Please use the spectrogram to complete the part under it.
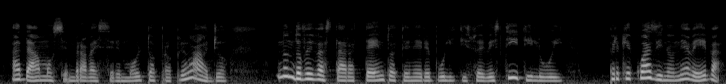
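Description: Dark-voiced woman reading a storybook. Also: medium pitch. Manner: calm, measured reading. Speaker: reader. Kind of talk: storybook narration. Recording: dull lo-fi recording.

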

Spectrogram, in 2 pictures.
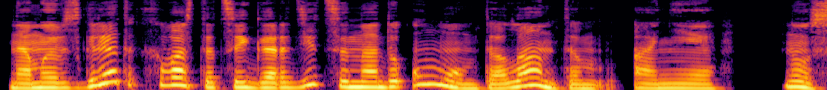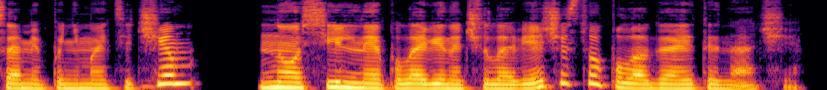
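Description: A woman's voice: low-pitched, lively intonation, a little fast, hardly any pauses, a little mellow, no echo, studio quality. A woman narrating a first-person audiobook in a wry, ironic storytelling manner.

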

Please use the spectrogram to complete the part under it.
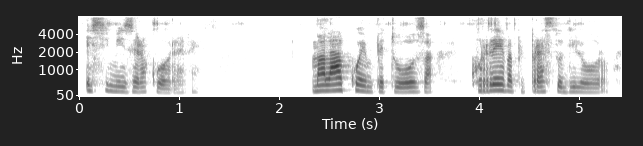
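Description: A woman reading a novel aloud in steady, dramatic audiobook narration. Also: lowish voice, normal speed. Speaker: reader.

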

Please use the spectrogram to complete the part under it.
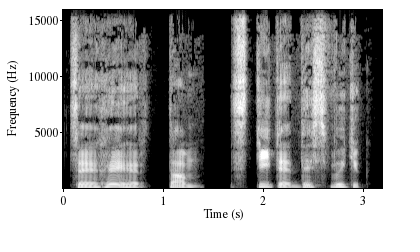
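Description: A man's voice: mid-range voice, animated, slow, no room sound, clean studio sound. A man reading an audiobook and voicing an agitated male physicist in a raised, urgent voice. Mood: alarmed.

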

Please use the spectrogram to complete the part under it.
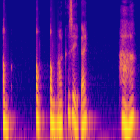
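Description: A man's voice: a little high, normal speed, dark tone, husky, no echo, clean studio sound, pitched above the performer's own voice. A man voicing a terrified old village grandmother in a ghost story, stammering and wailing her pleas. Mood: frantic wailing.

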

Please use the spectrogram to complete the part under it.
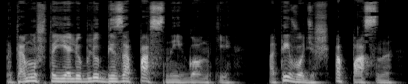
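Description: A woman's voice: extremely low pitch, animated, normal speed, a bit bright, dry recording, clean studio sound, exaggerated voice. A reader voicing a stubborn teasing young woman. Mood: needling. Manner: needling, reproachful. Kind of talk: audiobook character voice.

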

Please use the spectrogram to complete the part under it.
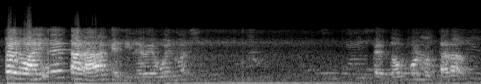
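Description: The pastor's voice is high and fairly quick as he preaches with animated humor, firing questions at the congregation. Noise runs through the background. A distant mic captures him in an echoing hall.

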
